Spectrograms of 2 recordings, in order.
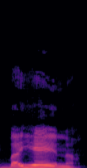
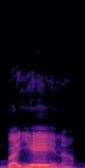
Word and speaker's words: ballena: In Spanish, we say ballena because the double L's are silent and pronounced as Y. So it's ballena.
